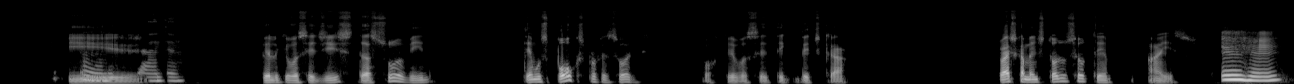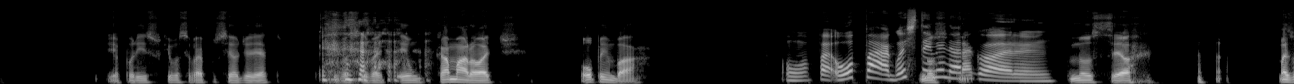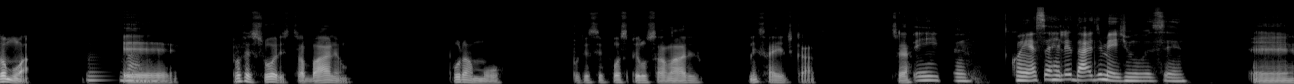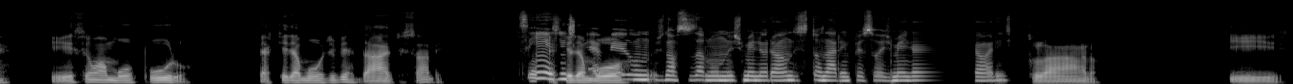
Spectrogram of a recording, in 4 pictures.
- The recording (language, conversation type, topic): Portuguese, advice, Como posso aproveitar o fim de semana sem sentir culpa?
- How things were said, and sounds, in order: tapping; distorted speech; static; laugh; in English: "open bar"; chuckle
